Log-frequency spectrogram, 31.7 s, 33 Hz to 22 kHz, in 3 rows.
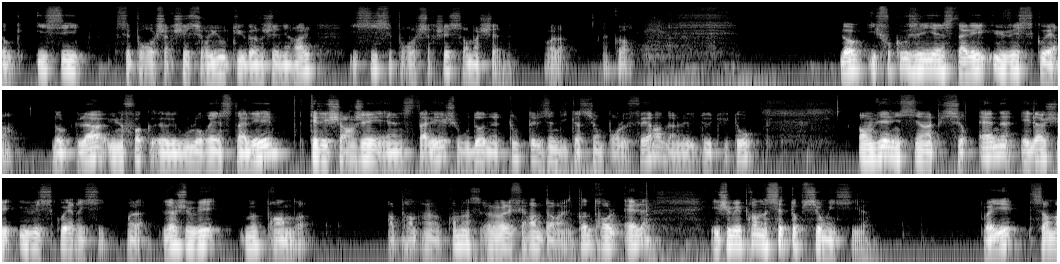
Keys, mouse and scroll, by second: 8.5 click, 20.1 n, 21.6 click, 21.9-23.1 middle drag, 24.3 click, 24.8-27.5 middle drag, 26.9 ctrl+i, 30.1 click, 30.5-31.6 middle drag.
